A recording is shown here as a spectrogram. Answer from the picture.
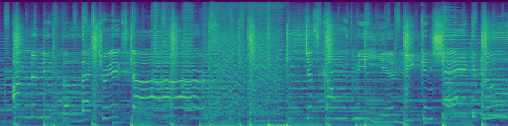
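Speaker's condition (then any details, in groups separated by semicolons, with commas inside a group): No condition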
